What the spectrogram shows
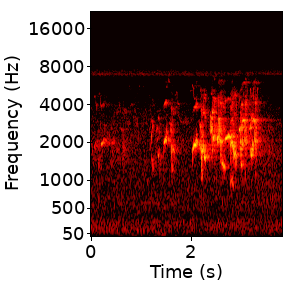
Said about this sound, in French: On se croirait dans l'Amazon, Donc on est immédiatement pris par la forêt. Et puis là, il y a des, oiseaux extraordinaires, il y a des bruits, il y a des sons.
